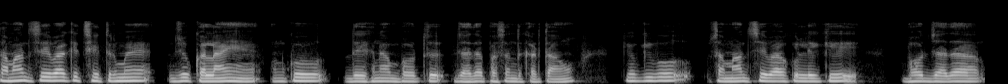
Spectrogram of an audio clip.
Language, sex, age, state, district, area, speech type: Hindi, male, 18-30, Madhya Pradesh, Ujjain, urban, spontaneous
